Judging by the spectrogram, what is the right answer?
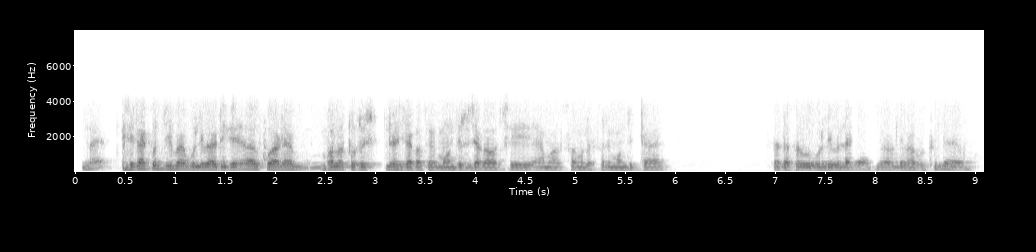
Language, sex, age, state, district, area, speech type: Odia, male, 18-30, Odisha, Kalahandi, rural, conversation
